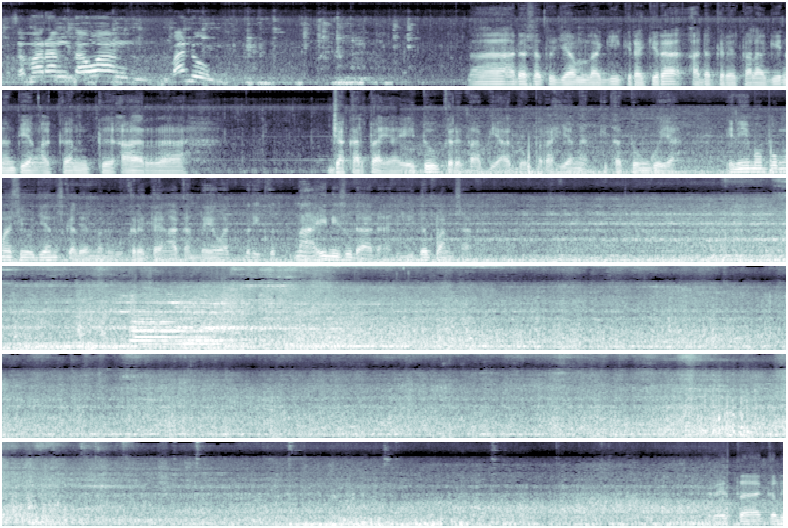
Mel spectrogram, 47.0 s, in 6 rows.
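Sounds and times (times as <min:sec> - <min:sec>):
train wheels rumbling on rails: 0:11.1 - 0:47.0
locomotive horn blast: 0:24.6 - 0:27.0.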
